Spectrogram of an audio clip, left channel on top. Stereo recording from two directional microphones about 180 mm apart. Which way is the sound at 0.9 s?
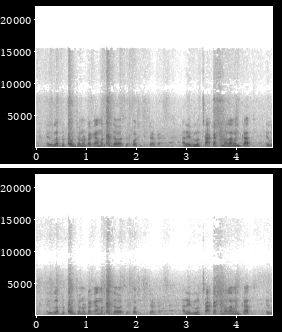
55° left (ahead or behind).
